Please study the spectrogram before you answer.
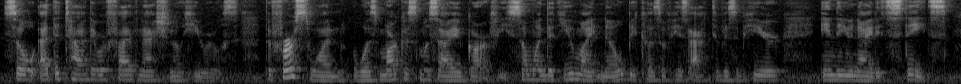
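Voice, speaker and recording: A Jamaican woman with a notably low voice shares a childhood story in an earnest, measured way. She pauses now and then on small fillers. A faint hiss sits under her voice. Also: steady tone. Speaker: sport leadership speaker. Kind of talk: personal storytelling talk.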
